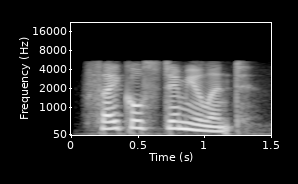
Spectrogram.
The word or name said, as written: psychostimulant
